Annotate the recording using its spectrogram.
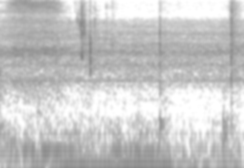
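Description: Faint low rumble from a hand-held camera being moved, with a few light clicks of a computer mouse.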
